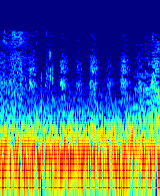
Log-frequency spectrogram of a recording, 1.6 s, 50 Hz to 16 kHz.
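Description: Dogmeat, the dog companion in the video game Fallout 4, pants softly in a steady rhythmic series of quick breaths, faint and close, over a low background rumble.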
